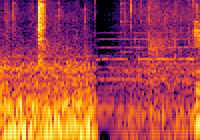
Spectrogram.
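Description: Low, steady rumble of a car's cabin on the move, which cuts off abruptly about halfway through; faint steady music tones follow.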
